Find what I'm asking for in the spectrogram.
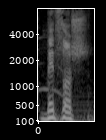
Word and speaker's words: Bezos: No, pero tú lo pronuncias con Z. – Bezos. – Exacto, ese.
